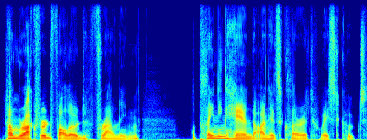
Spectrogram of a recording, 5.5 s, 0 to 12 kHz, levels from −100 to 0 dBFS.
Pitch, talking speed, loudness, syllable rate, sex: 105 Hz, 120 wpm, -22 LUFS, 4.2 syllables/s, male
